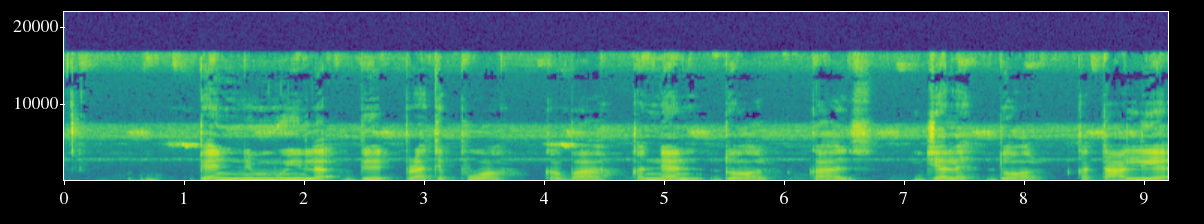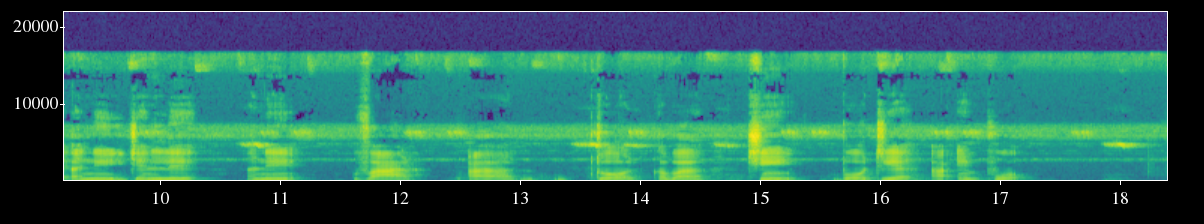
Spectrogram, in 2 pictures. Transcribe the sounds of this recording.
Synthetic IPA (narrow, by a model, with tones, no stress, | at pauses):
bɛ˦nːɪ˦mu˨i˨la˦be˦pɪ˨ɾa˦tɪ˨pʰʊ˦ɔ˦ | kka˨nɛ˦ndɔː˨lka˨ | d͡ʒɛ˦lɛ˨dɔː˨l | ka˨taː˨lɪ˦ɛ˨ʔa˨nɪ˦d͡ʒɛ˨˦n˦le˦ | a˨nɪ˦ | vaː˦˨ɾ | a˨ | d̥ɔː˨lka˨ba˦t͡ʃɪ̃˦˨bɔː˨dɪ˦ɛ˦a̰˨ʔɪ˨npʰʊ˦ɔ̰˨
